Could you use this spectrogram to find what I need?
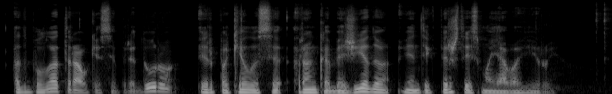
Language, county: Lithuanian, Klaipėda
